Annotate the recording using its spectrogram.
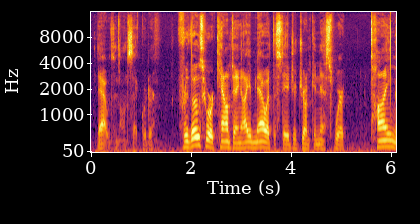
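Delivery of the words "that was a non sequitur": muttered aside. Real, not acted. Low drunk aside to listeners.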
